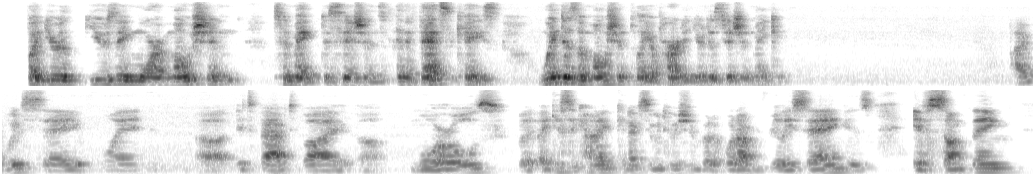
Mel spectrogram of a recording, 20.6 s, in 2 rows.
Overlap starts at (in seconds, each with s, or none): none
